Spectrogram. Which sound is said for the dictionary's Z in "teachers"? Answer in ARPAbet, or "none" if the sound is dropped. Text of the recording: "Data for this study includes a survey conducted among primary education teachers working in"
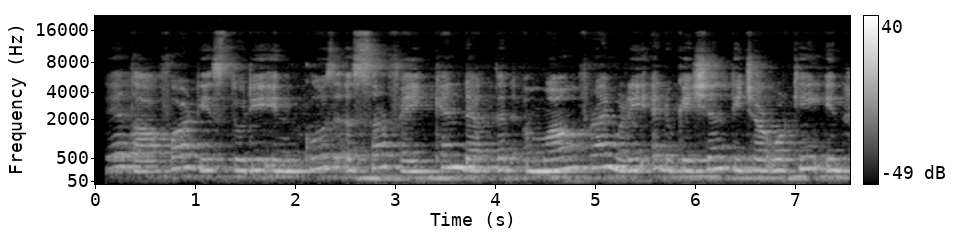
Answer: none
